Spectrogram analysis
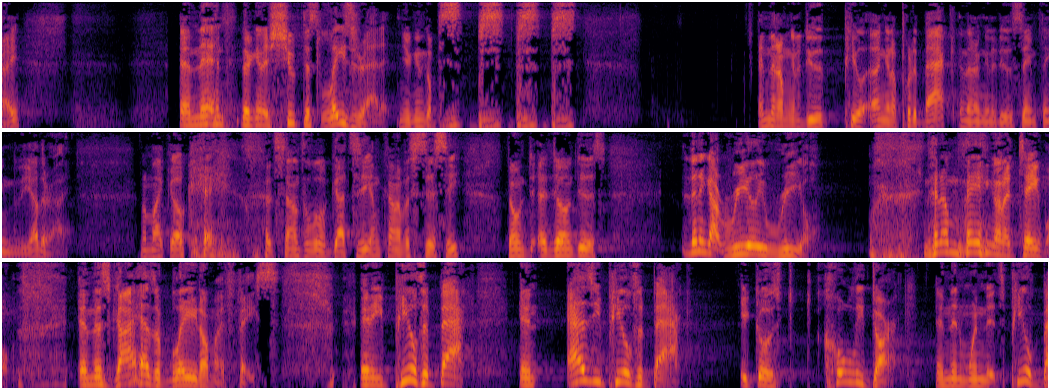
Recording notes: Final message of the Summer Series delivered during the Contemporary Worship service.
